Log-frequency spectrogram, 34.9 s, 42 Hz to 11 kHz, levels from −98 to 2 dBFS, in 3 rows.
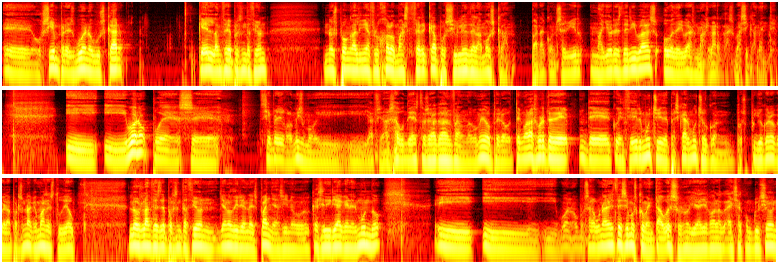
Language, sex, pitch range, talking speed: Spanish, male, 100-120 Hz, 190 wpm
